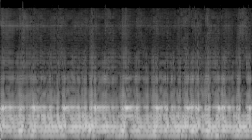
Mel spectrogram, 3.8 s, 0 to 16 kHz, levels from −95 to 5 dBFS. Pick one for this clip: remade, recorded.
remade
